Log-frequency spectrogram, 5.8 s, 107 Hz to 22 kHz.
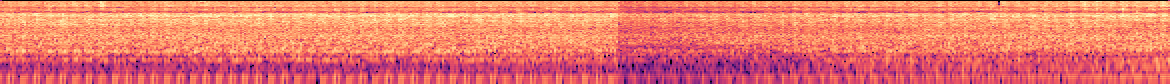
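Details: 1974 Honda XL250 single, seller-reported 60 psi compression, kick-started with no throttle: even single-cylinder thump at a steady idle, with a brief dip and then a regular beat; healthy running.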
